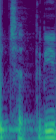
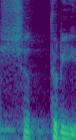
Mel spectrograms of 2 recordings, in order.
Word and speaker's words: क्षत्रिय: जब आप क्षत्रिय बोलते हैं ना, क्षत्रिय, तो इसको क्षत्रिय नहीं बोलते, ये गलत प्रोनाउंसिएशन, इसको बोलते हैं क्षत्रिय। क्या बोलते हैं, क्षत्रिय बोलते हैं। तो का और शा निकलता है क्षत्रिय, ठीक है, ध्यान रखना।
